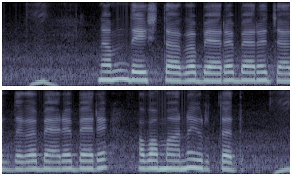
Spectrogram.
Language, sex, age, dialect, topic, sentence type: Kannada, female, 18-24, Northeastern, agriculture, statement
